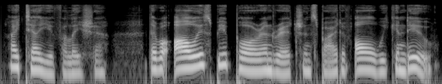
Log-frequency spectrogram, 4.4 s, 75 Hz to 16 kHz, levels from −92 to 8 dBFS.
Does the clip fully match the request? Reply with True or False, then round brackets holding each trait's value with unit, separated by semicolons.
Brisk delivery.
True (245 wpm)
